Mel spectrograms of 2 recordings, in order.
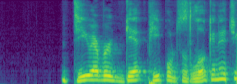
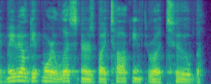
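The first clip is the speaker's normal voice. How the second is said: normal talking voice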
